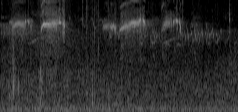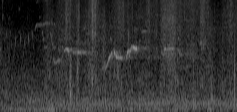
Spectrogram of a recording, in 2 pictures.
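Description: Songbirds singing: a run of high, arching whistled notes through the first few seconds, then lower chirps and rising notes past the halfway mark.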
